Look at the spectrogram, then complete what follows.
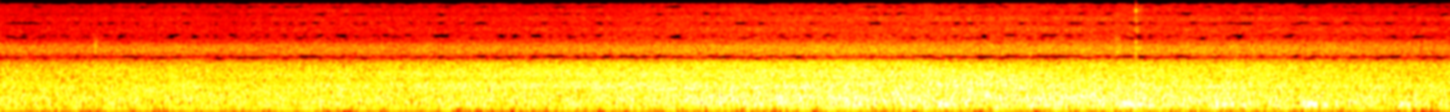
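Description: Road traffic noise: a steady rush of passing vehicles that grows louder about four to five seconds in, as one passes close.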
